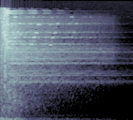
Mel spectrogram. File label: gameplay end banter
